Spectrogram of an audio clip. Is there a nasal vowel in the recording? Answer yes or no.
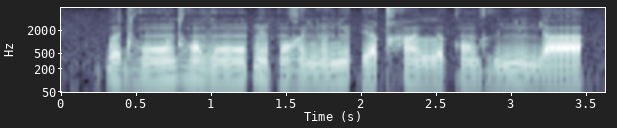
yes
